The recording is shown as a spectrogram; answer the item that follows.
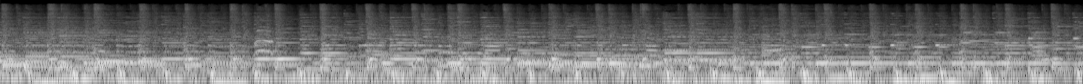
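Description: Live band playing an instrumental break in a bluegrass style: banjo, mandolin and guitars over keyboard, electric bass and a steady drum beat, with no singing.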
